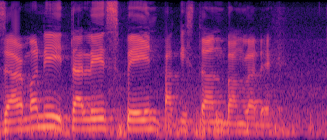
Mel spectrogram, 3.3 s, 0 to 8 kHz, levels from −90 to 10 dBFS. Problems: constant background noise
